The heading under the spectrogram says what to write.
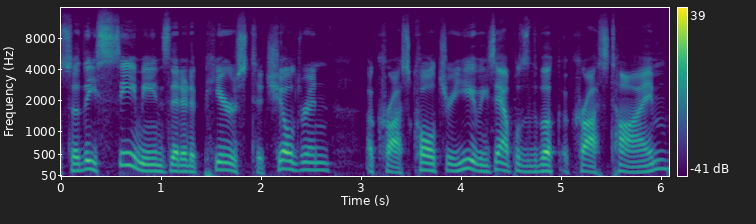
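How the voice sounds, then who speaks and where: A man talks at a moderate pace in an ordinary speaking voice. The sound is dry and close with no echo, in a very clean recording with a silent background. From California. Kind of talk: interview.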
